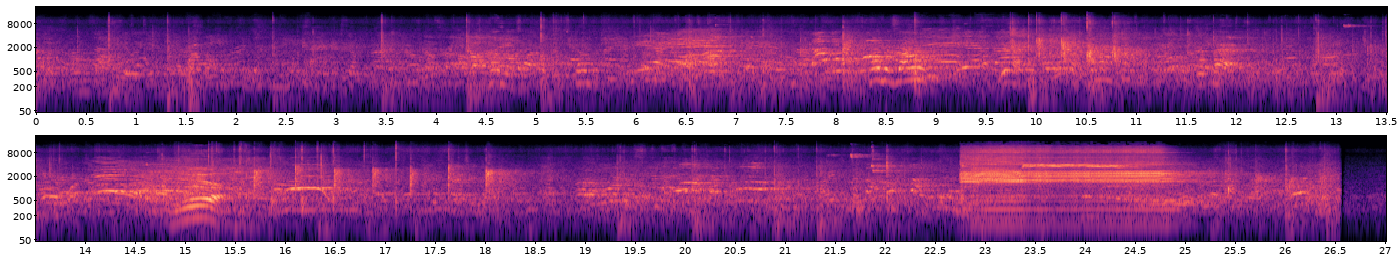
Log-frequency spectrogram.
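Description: A crowd of spectators cheers and chatters.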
